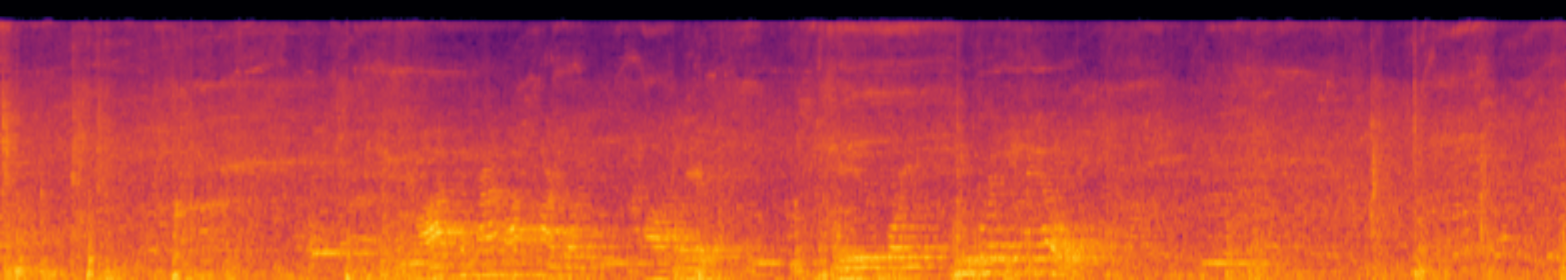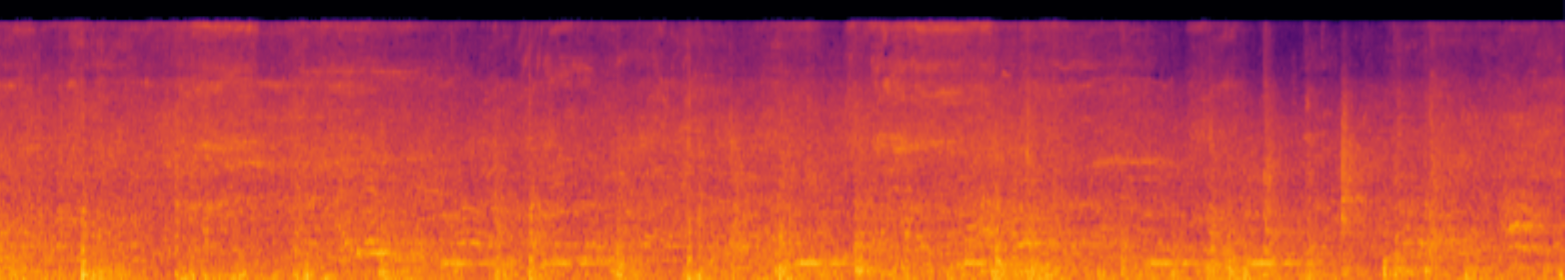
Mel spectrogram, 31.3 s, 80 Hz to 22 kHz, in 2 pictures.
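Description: Muffled, indistinct speech over a PA in a large indoor hall, mixed with the continuous running noise of electric 1/10-scale 2wd RC buggies racing on the track.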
